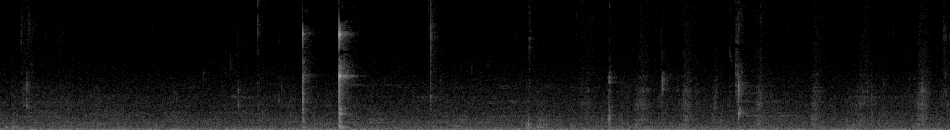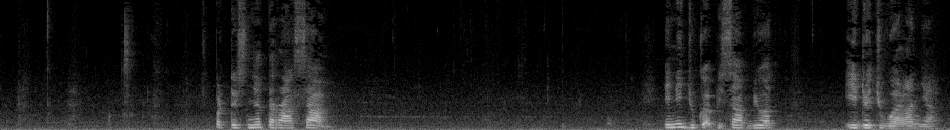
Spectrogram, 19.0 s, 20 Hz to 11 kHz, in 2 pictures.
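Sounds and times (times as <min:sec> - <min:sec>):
quiet chewing: 0:00.0 - 0:00.4, 0:05.2 - 0:11.6, 0:14.0 - 0:16.0
spoon and fingers clicking on plates: 0:03.0 - 0:03.6.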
